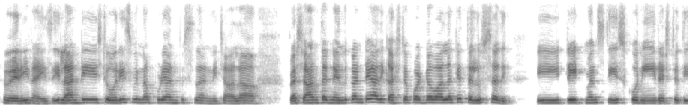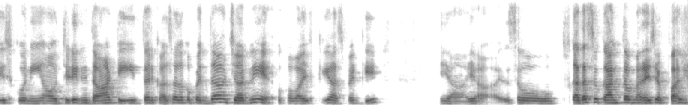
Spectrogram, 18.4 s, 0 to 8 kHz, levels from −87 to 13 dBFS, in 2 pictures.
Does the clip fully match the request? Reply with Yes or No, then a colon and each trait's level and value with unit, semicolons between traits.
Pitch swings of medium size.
No: narrow, 2.2 semitones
